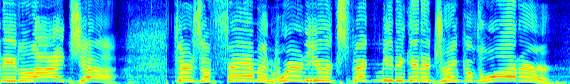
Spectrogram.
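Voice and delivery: high, loud, exasperated outburst; exasperated widow. Acted. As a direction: throw it at him in disbelief. Imagined widow scolding Elijah.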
